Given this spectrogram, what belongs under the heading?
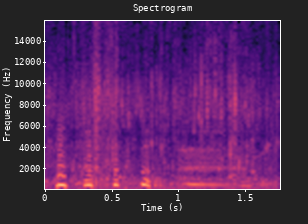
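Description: Water is scooped from a river into a container with a few short splashes and sloshes close by, followed by a gentle gurgle, mixed with brief vocal sounds.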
